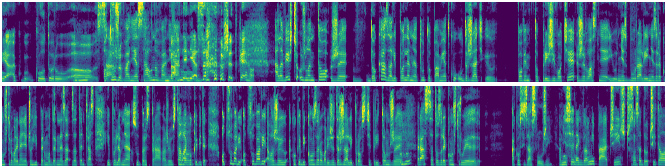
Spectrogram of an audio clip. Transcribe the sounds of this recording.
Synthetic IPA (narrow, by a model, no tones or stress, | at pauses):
iaʔa̰kukulˠt̪uːɾu | sɔat̪uʒɔʋaɲɪasaʊnɔʋaɲɪaɦɲɛɲɪasafʃɛt̪kɛːɦɔʔalɛʋɪɛʃt͡ʃɔʔuʒlɛnt̪ɔʒɛd̪ɔkaːzalipɔd̪ʎamɲat̪uːt̪ɔpamɪat̪kuʔud̪r̩ʒac | pɔʋɪɛmt̪ɔpɾiʒiʋɔcɛʒɛʋlast̪ɲɛjuɲɛzbuːɾaliɲɛzɾɛkɔnʃt̪ɾuɔʋalinaɲɛt͡ʃɔɦipɛɾmɔd̪ɛɾnɛːzazat̪ɛnt͡ʃasjɛpɔd̪ʎamɲasupɛɾspɾaːʋaʒɛjust̪aːlɛakɔkɛbit̪akʔɔt̪suːʋaliʔɔt̪suːʋaliʔa̰lɛʒɛjuʔakɔkɛbikɔnzɛɾʋɔʋaliʒɛd̪r̩ʒalipɾɔscɛpɾit̪ɔmʒɛɦɾassat̪ɔzɾɛkɔnʃt̪ɾujɛ | ʔakɔsizasluːʒiamɲɛsainaɡʋɛʎmipaːt͡ʃiʒɛt͡ʃɔ̥sɔmsad̪ɔt͡ʃiːt̪al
